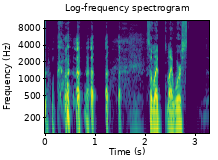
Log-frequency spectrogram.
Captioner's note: laughing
